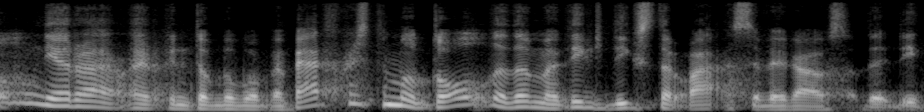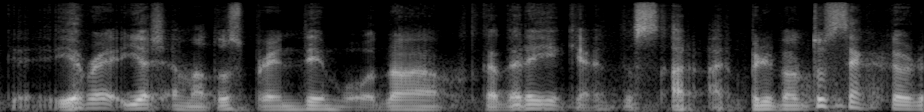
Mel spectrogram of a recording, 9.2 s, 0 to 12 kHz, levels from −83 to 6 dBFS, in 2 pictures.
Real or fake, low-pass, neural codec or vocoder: fake; 10.8 kHz; codec, 16 kHz in and 24 kHz out, 0.9 kbps, LongCat-Audio-Codec, four codebook decoder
